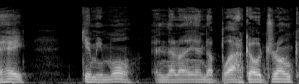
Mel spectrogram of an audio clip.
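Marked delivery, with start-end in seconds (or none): none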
